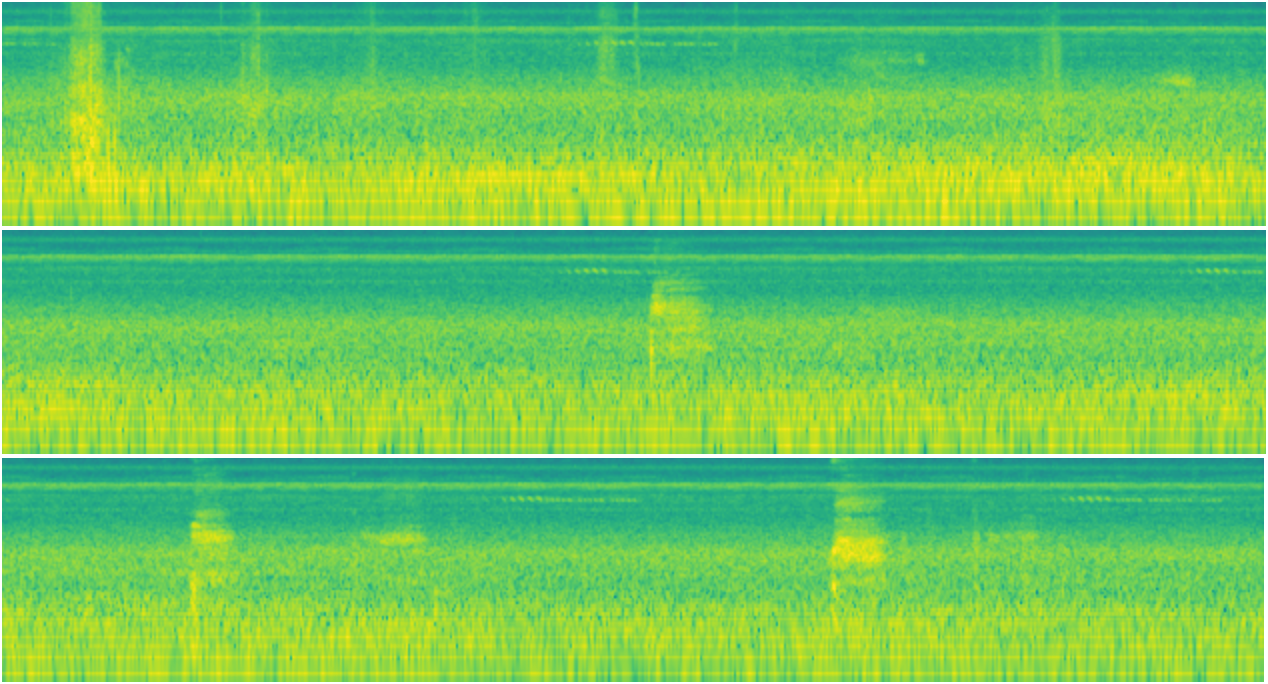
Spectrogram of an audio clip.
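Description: Crickets chirping steadily in a night-time insect chorus. Four brief louder sounds break in: about a second in, near the middle, and twice towards the end.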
